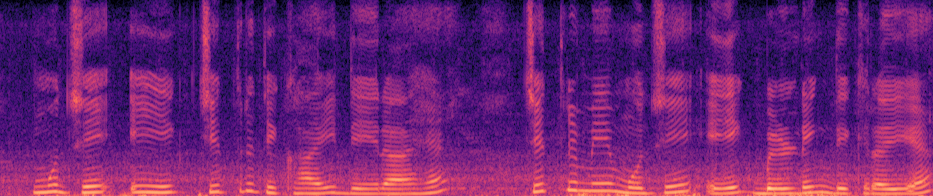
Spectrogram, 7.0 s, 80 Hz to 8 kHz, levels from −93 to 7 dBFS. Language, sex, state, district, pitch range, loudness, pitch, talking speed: Hindi, female, Madhya Pradesh, Katni, 200-255 Hz, -16 LUFS, 225 Hz, 130 wpm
